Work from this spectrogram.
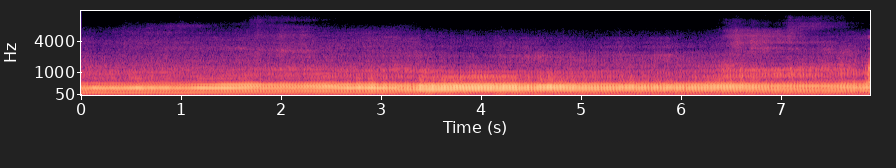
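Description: A 2025 Kawasaki ZX6R fitted with full headers, an M4 exhaust and a flashed ECU, running steadily with a loud low drone that swells in the middle of the clip, heard alone without talk.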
